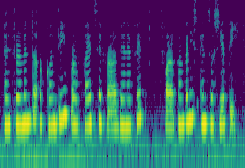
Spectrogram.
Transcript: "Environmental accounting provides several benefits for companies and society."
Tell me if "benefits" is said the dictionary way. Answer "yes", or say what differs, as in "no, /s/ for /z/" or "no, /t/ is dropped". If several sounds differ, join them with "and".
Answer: no, /s/ is dropped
